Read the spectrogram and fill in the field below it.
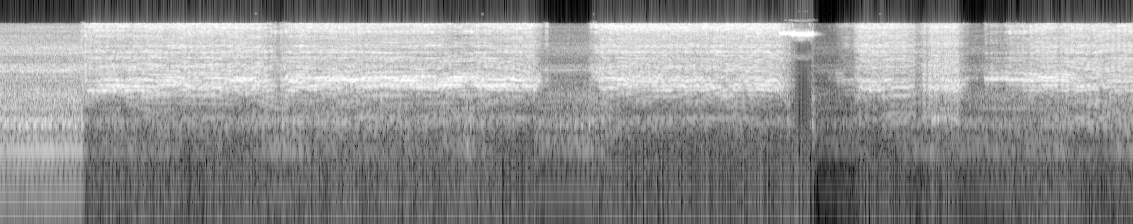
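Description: A chisel scrapes and shaves spinning wood.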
